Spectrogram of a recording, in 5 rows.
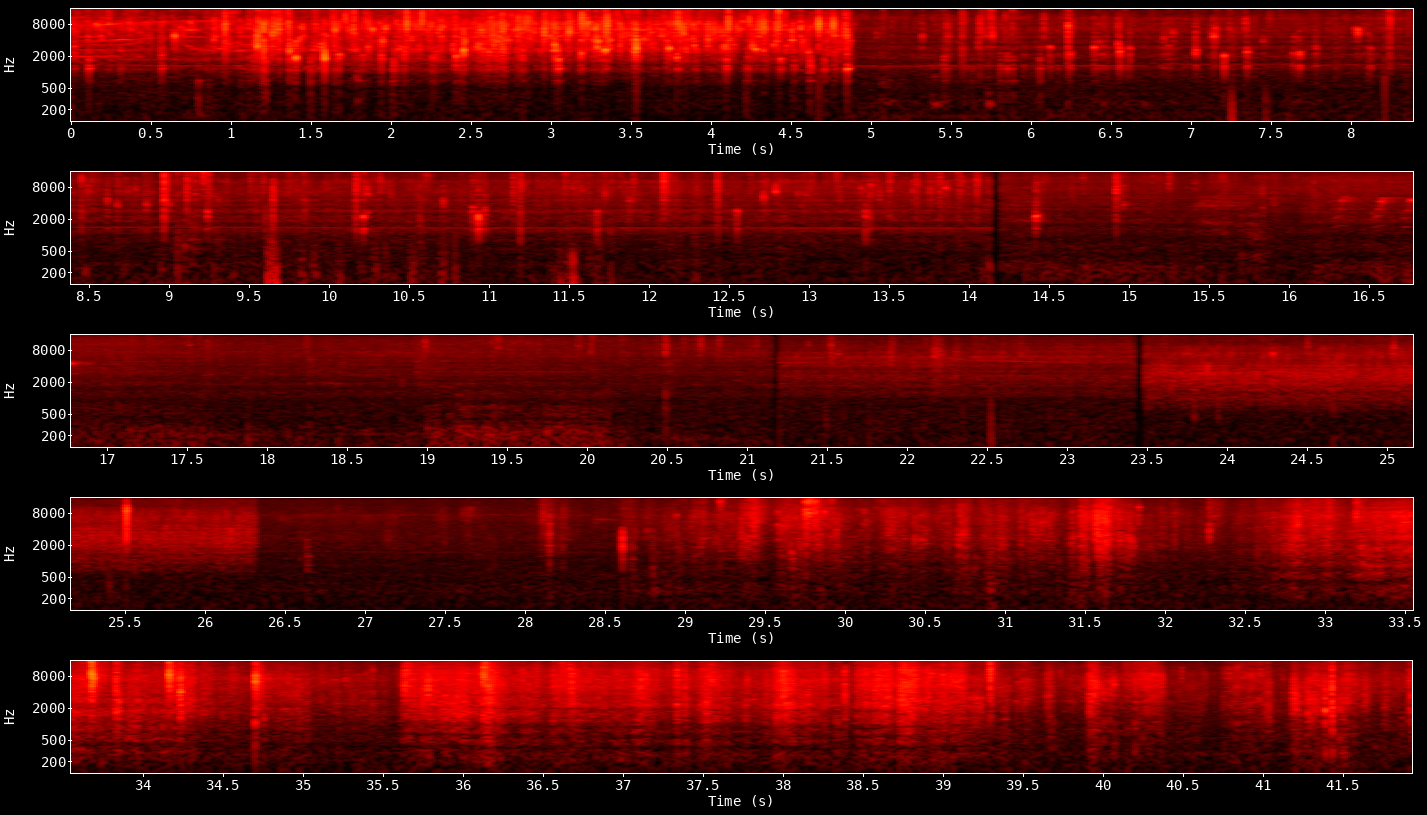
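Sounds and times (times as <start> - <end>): water sizzling and popping: 0.0 - 15.4, 17.3 - 26.4, 28.1 - 41.9
wood fire crackling: 0.0 - 25.6, 27.4 - 41.9
rustling: 27.5 - 41.9.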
